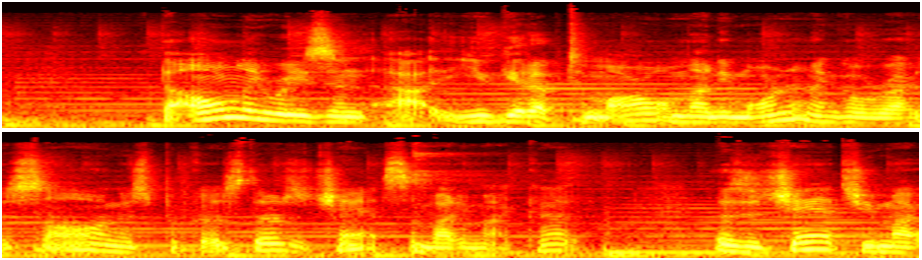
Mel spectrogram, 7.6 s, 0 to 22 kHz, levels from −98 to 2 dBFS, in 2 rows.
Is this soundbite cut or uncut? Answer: uncut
